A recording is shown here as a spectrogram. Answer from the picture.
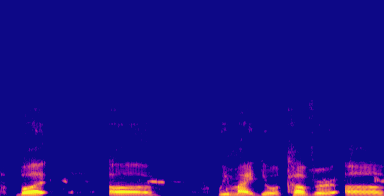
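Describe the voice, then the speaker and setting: Speaking with an American accent, a man goes at a very slow pace. The sound is dry and close, with no echo. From Michigan, US Midwest. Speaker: church member, hype man and DJ. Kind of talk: casual interview chat.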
